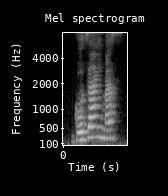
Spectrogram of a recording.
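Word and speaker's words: ございます: 고자이마스.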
